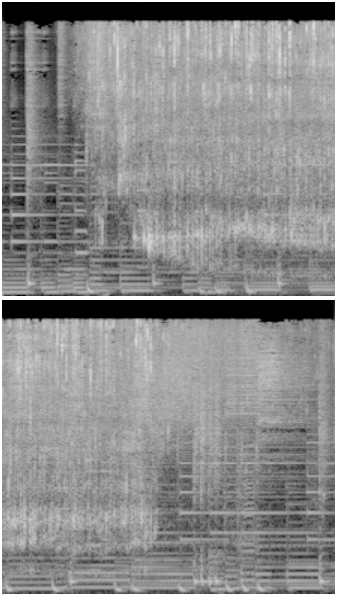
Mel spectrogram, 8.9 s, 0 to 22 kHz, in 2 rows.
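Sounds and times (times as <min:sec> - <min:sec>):
soft music: 0:00.0 - 0:08.8
sparkling water pouring and fizzing: 0:01.2 - 0:07.2.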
